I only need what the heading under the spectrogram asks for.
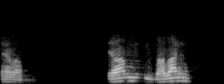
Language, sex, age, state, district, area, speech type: Sanskrit, male, 18-30, West Bengal, Purba Bardhaman, rural, conversation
